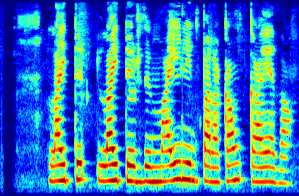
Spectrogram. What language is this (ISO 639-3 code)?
isl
